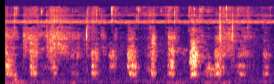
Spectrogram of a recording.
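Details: Siberian Husky giving a quiet series of short, harmonic yips, each lasting a fraction of a second and repeated roughly every half second, with a low steady hum behind.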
